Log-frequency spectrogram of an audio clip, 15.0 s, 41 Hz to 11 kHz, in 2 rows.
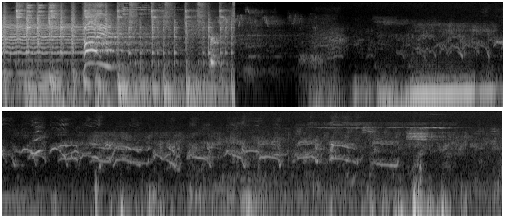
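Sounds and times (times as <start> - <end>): dogs whining: 4.5 - 14.5.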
